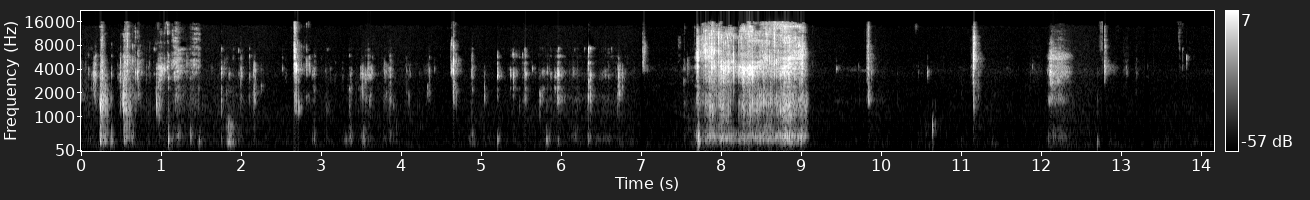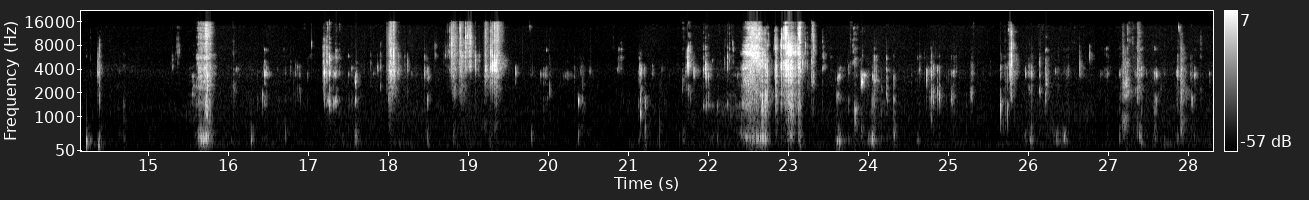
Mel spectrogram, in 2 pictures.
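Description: Close-miked chewing and lip-smacking of boiled prawns and lobster in a thick Cajun butter sauce, with many short wet clicks and smacks. A louder rushing sound lasts about a second and a half about eight seconds in, and a shorter one comes about 23 seconds in.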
